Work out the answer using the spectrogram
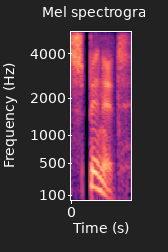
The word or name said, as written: spinet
